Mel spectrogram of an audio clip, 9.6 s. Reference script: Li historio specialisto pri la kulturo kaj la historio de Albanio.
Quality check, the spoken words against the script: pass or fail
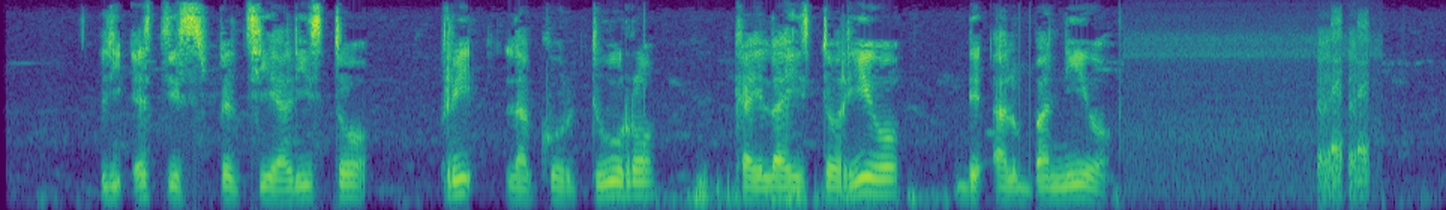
fail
